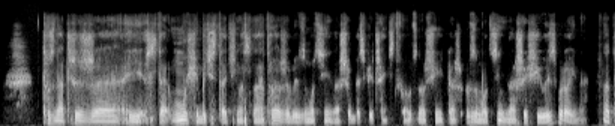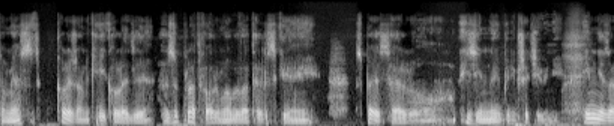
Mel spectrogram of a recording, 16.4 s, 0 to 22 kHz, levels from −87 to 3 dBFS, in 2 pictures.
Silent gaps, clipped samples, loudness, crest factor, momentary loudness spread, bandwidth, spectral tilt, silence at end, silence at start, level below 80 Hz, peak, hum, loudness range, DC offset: none; under 0.1%; -17 LUFS; 14 dB; 7 LU; 15 kHz; -4.5 dB/octave; 0 s; 0.1 s; -42 dBFS; -2 dBFS; none; 2 LU; under 0.1%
